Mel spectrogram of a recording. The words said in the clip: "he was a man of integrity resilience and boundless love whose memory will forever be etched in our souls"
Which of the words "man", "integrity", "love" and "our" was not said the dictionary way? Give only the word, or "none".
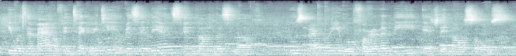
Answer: our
